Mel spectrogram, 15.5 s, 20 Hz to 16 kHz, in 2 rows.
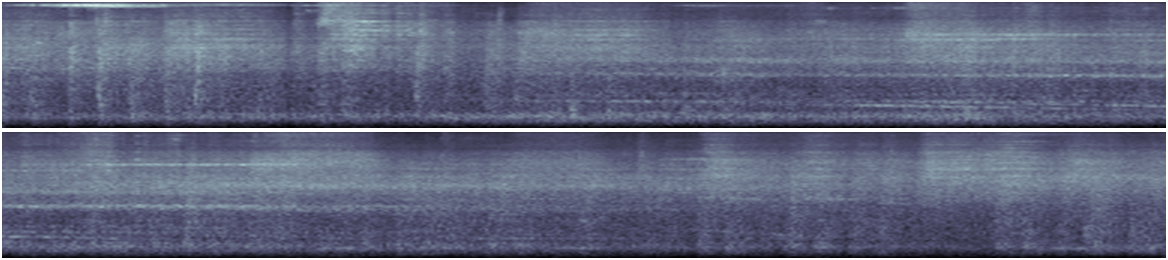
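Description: A JR West 227 series electric train braking into the platform, its wheels clattering over rail joints with some wheel squeal and a whine that falls in pitch as it slows. Behind it, the container wagons of a freight train keep rolling past.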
